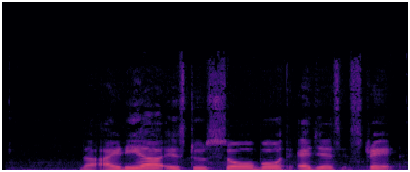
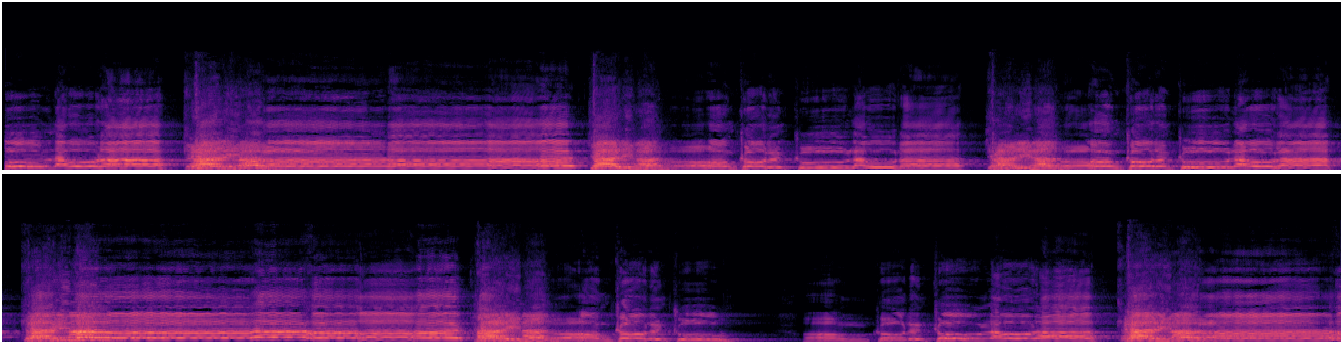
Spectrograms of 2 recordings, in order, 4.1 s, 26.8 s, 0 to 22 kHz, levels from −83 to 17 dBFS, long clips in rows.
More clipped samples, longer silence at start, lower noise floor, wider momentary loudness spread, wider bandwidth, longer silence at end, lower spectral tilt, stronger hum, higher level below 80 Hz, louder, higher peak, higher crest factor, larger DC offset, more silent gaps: neither; first, 0.2 s vs 0 s; about the same, -60 dBFS vs -60 dBFS; second, 9 LU vs 12 LU; first, 16 kHz vs 14 kHz; first, 0.15 s vs 0 s; first, -6 dB/octave vs -2 dB/octave; neither; first, -54 dBFS vs -70 dBFS; second, -32 LUFS vs -20 LUFS; second, -16 dBFS vs -2 dBFS; about the same, 16 dB vs 20 dB; neither; neither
